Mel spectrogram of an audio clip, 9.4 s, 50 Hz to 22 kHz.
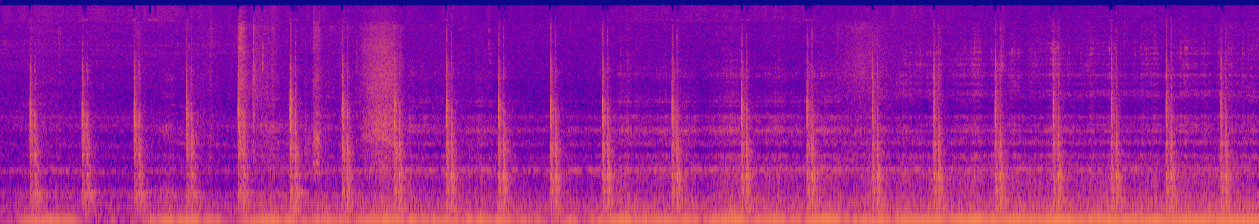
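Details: Vevor 8 kW diesel heater starting on its recommended 12 V power supply after earlier voltage problems: steady low hum with slightly uneven sharp ticks a bit over once a second from the fuel pump, with ignition apparently happening; normal start-up.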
